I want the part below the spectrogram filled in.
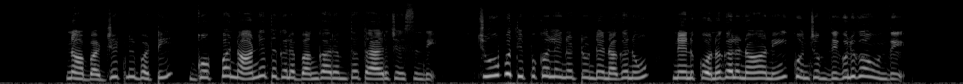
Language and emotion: Telugu, fearful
